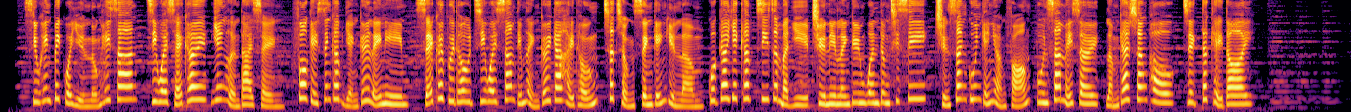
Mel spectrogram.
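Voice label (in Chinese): 粤语广告大型楼盘宣传; 碧桂园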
